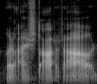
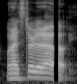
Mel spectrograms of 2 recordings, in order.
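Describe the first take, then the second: First: It is said in a put-on gruff voice. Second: It is said in the speaker's ordinary voice.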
